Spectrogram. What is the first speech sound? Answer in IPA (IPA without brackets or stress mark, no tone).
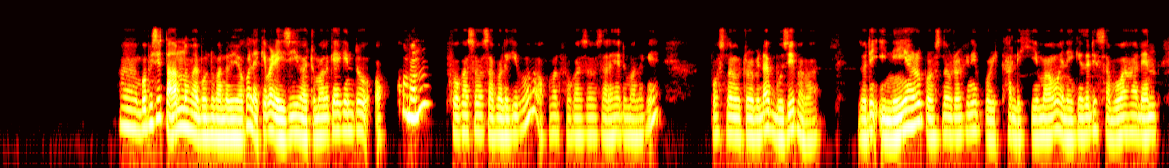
b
